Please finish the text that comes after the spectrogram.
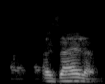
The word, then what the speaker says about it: Asylum: एज्यू, देखो ना, as line, एसिलम, एसिलम, एसिलम pronunciation देखो। अजाइलम। Asylum. एसाइलम।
